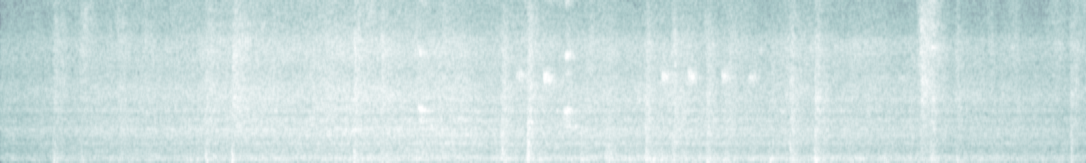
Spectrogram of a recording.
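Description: A train rolls steadily along the rails, a continuous loud rumble with faint rhythmic clacks and occasional high squeals, with no voices.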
